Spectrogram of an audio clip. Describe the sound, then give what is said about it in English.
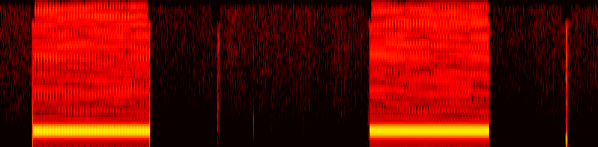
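Telephone ring tone while calling a guest: two long, steady tone bursts of about two seconds each, separated by a silent gap, with a brief click near the end. “dial him up”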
